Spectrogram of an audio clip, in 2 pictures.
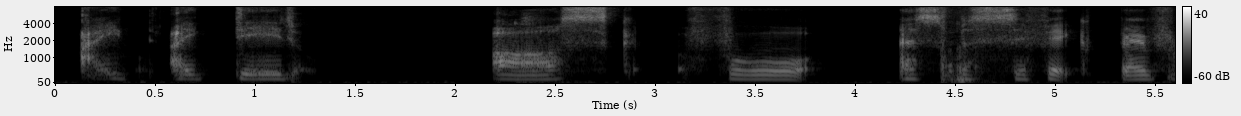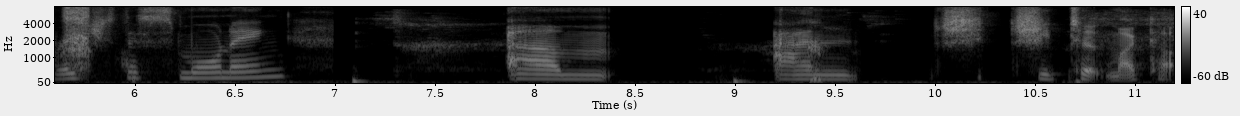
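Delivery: very slow, hushed whisper. Whispering back to Dorcas in character at the table: whispering in character. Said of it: "I'm gonna whisper back to Dorcas and go".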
